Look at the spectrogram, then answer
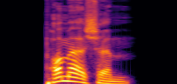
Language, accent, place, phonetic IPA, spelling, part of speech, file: German, Germany, Berlin, [ˈpɔmɐʃm̩], pommerschem, adjective, De-pommerschem.ogg
- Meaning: strong dative masculine/neuter singular of pommersch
